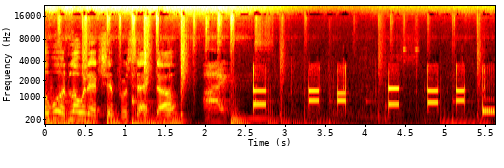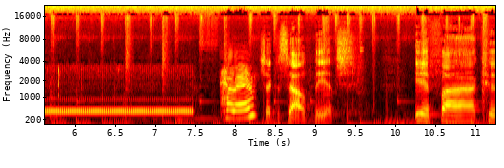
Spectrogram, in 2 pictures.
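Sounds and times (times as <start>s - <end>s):
speech: 0.1s - 2.4s, 7.9s - 9.5s, 10.2s - 11.2s
telephone keypad tones dialing out for a call: 2.6s - 7.5s
steady telephone tone: 4.3s - 7.6s.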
